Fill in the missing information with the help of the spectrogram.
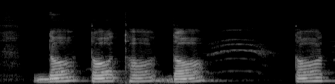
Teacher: द, त, थ, द, त, थ, द किस पर जा रहा है? जीभ, जिह्वा का जो उच्चारण है, तो इसका उच्चारण जा रहा है दंत यानी दांत पे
